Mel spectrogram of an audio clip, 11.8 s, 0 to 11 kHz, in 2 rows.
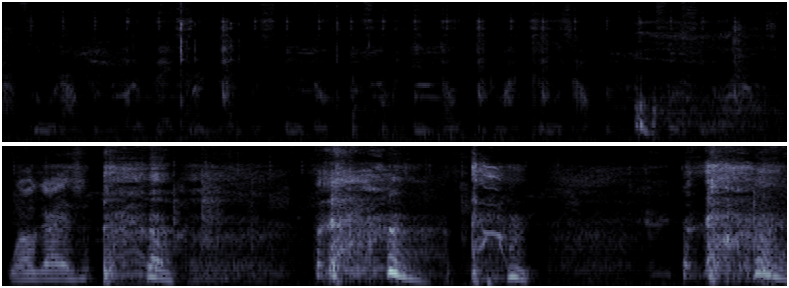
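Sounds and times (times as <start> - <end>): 
strained raspy breaths: 4.7 - 6.0, 7.1 - 8.3, 9.9 - 11.0
speech: 6.0 - 7.3, 8.3 - 9.0
person in a harsh wheezy coughing fit: 6.6 - 9.9, 11.0 - 11.7.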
